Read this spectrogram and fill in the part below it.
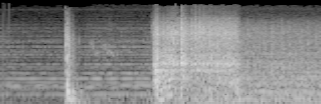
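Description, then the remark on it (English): A sharp thud as the door of a Jaguar car shuts, followed by the engine cranking to life with a loud roar that settles into a steady, lower running rumble as the car drives away. “He closes the door and drives away, his briefcase still sitting on the roof of the car.”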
